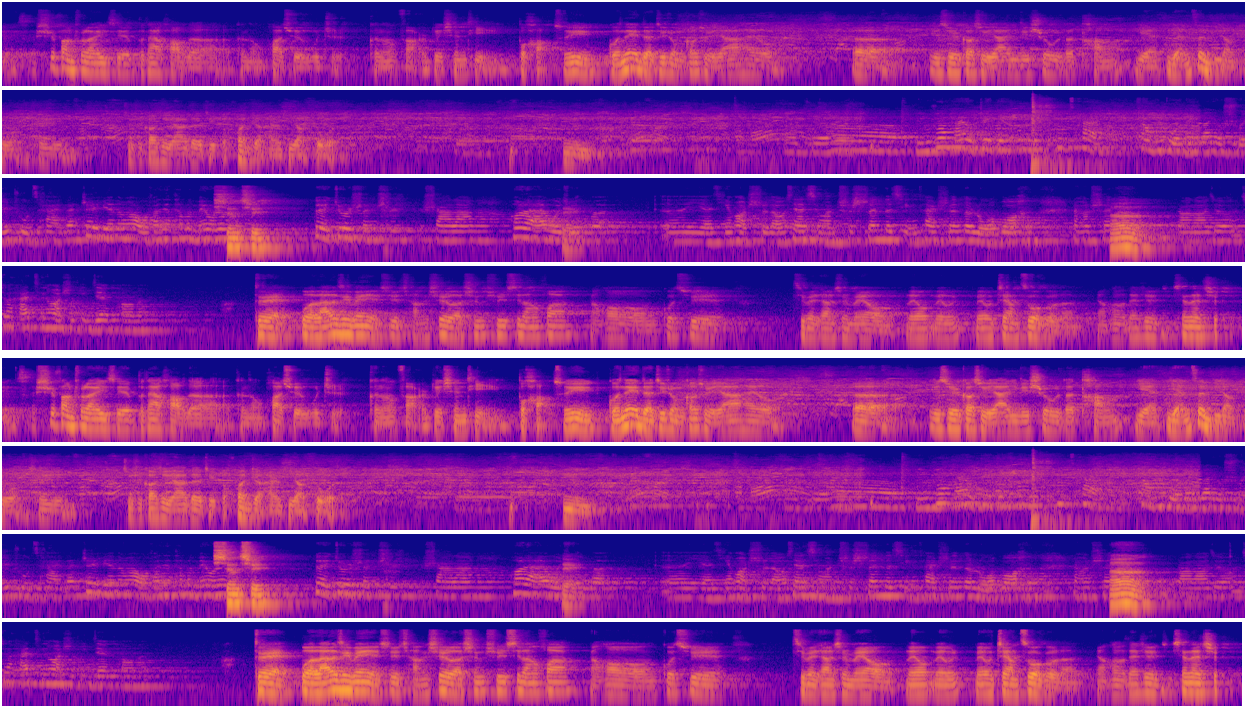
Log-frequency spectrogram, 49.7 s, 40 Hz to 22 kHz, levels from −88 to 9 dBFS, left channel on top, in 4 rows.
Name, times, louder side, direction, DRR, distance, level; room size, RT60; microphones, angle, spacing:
voice 1, 0.0-8.1 8.5-13.2 13.6-15.8 18.0-19.0 19.5-19.6 27.0-27.5 30.5-30.7 35.9-36.3 39.8-44.5 45.2-49.4, right 5 dB, 75° right, 0.5 m, -25 dB
sound 1, 6.7-24.4, right 6 dB, 30° right, 0.6 m, -38 dB
voice 2, 17.0-17.3 18.7-19.2 19.8-19.9 20.3-27.3 28.0-31.1 31.4-36.2 36.6-38.8 48.3-48.5, left 1 dB, 60° left, 3.4 m, -36 dB
sound 2, 19.4-21.4 21.8-23.6, right 1 dB, 15° left, 1.5 m, -45 dB
27.5 x 12.5 x 8.5 m
head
